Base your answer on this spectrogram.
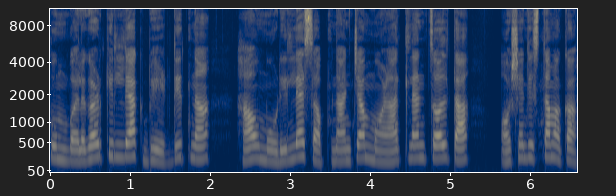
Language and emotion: Goan Konkani, sad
